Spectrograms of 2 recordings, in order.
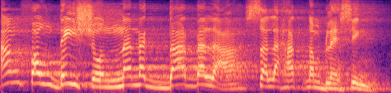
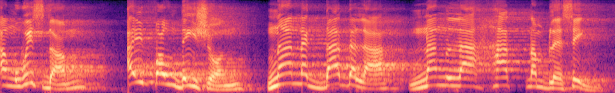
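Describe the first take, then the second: First: It is said at a normal pace. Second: It is said more slowly.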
